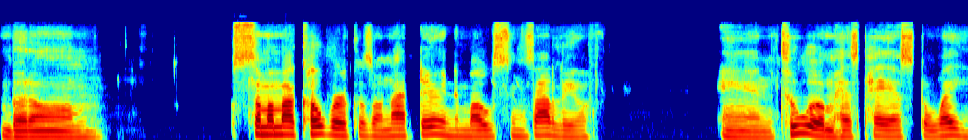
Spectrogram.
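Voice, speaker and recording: Someone with a Southern US accent speaks at a very slow pace, with long, frequent pauses, over a quiet background. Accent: Southern twang. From Mississippi. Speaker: former grocery store worker. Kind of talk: casual chat.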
